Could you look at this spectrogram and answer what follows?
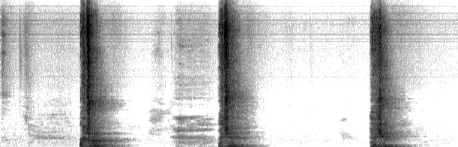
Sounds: Sneeze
